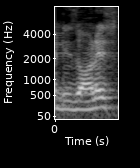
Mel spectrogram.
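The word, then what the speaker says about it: dishonest: Generally यानी आमतौर पर, सामान्य तौर पर, डिसऑनेस्ट, डिसऑनेस्ट का मतलब होता है, हम इसे डिसऑनेस्ट कहेंगे, एस साइलेंट होता है, ऑनेस्ट नहीं पढ़ेंगे, ऑनेस्ट, ठीक है।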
